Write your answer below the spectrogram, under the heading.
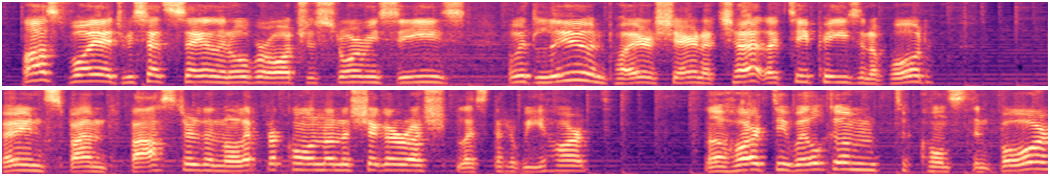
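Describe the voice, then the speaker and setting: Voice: medium pitch, lightly acted. A streamer putting on a hammy Irish sea captain. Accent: exaggerated stereotypical Irish. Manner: sing-song, hammy stage brogue. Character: jolly Irish sea-captain narrator, hearty. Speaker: streamer reading a follower message.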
